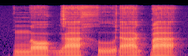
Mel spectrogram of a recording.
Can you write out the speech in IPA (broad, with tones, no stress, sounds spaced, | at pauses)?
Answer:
n ɔ˧ ɡ a˧ h u˨ ɾ a˨˦ k͡p a˦˨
